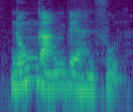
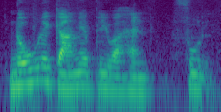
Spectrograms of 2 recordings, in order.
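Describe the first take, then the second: First: Said in the usual way. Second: Nogle gange bliver han fuld said slowly, word by word; careful slow repeat for students; slow and clear. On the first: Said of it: "repeated slower". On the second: Shown as a demonstration. Teacher repeating the Danish example for learners, slow and clear. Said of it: "repeated slower for learners".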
